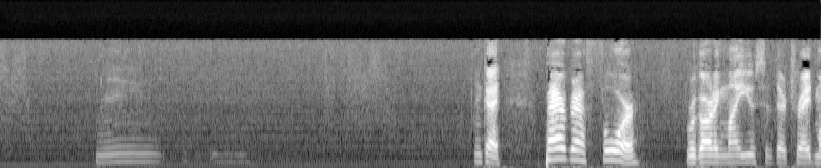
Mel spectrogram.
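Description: A man speaks into a microphone, amplified through loudspeakers in a large room.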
